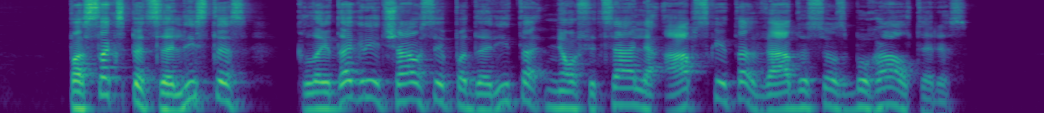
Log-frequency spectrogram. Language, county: Lithuanian, Šiauliai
